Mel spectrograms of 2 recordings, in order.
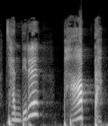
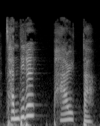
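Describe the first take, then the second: First: 밟다 is said with a P sound, like 밥따. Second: 밟다 is said with an L sound, like 발따. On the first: The speaker calls it right. "이래줘야 된다잖아" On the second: The speaker calls it wrong. "이거 같잖아요"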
